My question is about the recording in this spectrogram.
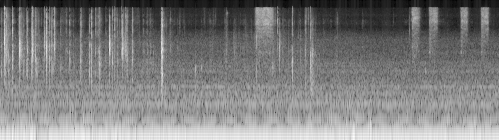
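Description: Aerosol spray-paint can shaken, its mixing ball rattling in quick clicks, then sprayed: one longer hiss about five seconds in and a run of short hisses near the end.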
